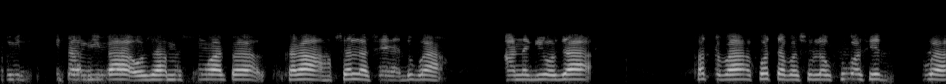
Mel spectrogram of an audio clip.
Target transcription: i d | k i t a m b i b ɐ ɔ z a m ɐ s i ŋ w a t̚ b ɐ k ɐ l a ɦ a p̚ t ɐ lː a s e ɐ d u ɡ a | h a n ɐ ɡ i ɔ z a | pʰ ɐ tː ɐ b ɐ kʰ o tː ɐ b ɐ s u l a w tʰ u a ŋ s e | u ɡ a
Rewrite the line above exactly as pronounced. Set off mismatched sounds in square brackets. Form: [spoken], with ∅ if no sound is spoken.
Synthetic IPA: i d | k i t a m b i b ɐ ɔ z a m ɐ s i ŋ w a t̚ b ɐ k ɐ [ɾ] a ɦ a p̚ [s] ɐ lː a s e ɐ d u ɡ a | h a n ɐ ɡ i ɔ z a | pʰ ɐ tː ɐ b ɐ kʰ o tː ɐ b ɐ s u l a w tʰ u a [∅] s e | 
